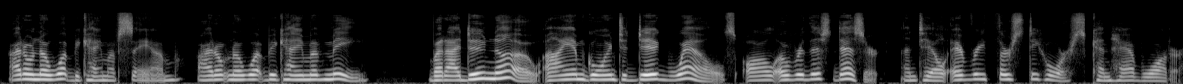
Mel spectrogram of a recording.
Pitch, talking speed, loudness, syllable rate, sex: 205 Hz, 175 wpm, -18 LUFS, 4.5 syllables/s, female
